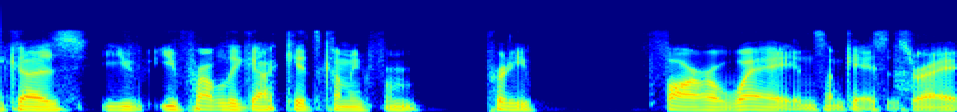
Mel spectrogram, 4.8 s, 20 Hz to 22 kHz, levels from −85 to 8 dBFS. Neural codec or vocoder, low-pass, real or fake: none; 7.2 kHz; real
